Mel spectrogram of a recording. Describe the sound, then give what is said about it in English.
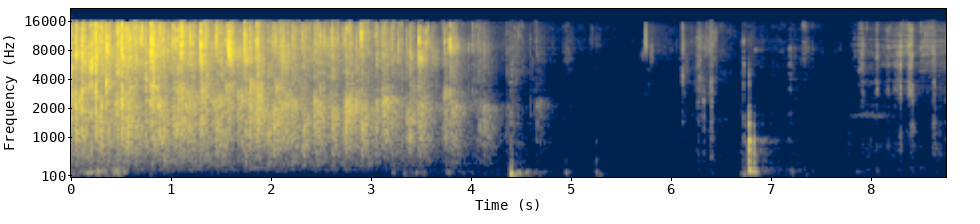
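A crowd applauds loudly and steadily for about four seconds to welcome a speaker, then the clapping thins out and fades, leaving a few scattered claps and soft background noise. “Would you welcome him with a big round of applause?”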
